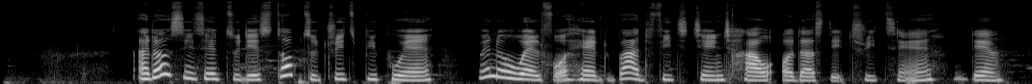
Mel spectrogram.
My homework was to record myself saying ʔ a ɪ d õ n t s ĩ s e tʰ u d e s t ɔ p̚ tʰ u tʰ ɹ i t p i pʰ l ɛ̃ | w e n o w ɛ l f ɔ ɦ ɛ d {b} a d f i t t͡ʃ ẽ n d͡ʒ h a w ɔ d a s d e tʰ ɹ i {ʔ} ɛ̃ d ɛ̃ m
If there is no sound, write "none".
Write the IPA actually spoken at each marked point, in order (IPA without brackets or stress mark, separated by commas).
b, t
